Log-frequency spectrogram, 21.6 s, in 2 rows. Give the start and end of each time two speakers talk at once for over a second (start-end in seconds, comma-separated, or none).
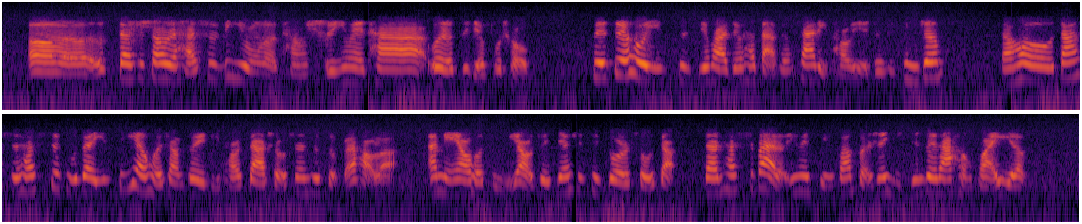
none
